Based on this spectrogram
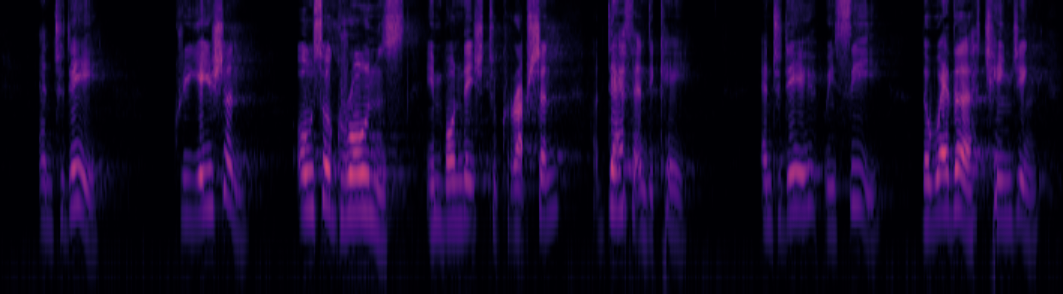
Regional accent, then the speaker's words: Sarawak, Malaysia; I probably feel closer because I'm from Sarawak. But we grow up with indigenous people around us.

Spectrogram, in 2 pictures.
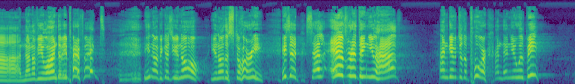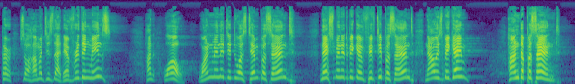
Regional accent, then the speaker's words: India; English is a second language; I'm Indian, you know.

